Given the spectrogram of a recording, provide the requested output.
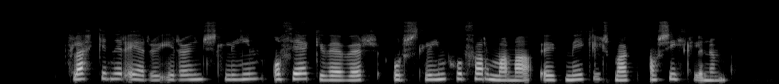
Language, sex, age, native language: Icelandic, female, 20-29, Icelandic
